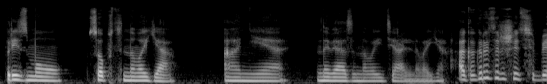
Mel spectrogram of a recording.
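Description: No technical faults are audible.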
